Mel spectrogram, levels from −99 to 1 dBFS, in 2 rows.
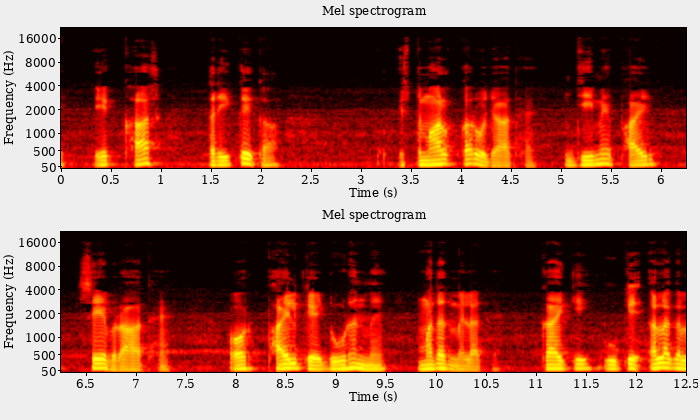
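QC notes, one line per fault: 5.29–6.15 s, block size mismatch (truncated): buzz at about 46.9 Hz from each block's tail being discarded, which fits 1024-sample writes; tempo and pitch stay normal.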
